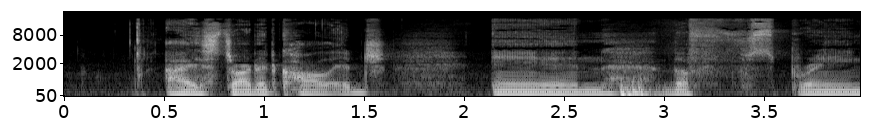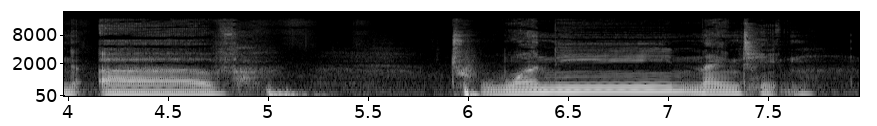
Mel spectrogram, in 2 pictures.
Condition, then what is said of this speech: Stuttering. I'm very quiet, and I can come off like rude at times, but it's just the fact that I really don't want to talk because of my stutter.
